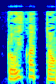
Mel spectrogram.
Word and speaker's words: Rooikat: いう意味であるなおアフリカーンス語の発音をカタカナに点火した表記としてはロイカットがより近いためにほんでは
